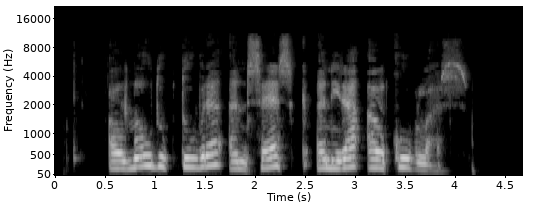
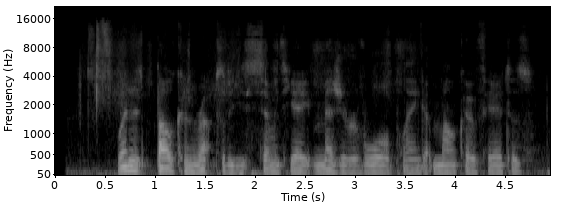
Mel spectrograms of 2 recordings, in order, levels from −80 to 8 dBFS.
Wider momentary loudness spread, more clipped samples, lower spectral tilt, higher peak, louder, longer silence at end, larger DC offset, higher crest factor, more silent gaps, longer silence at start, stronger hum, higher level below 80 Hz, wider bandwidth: about the same, 11 LU vs 9 LU; neither; about the same, -5.5 dB/octave vs -6.5 dB/octave; first, -4 dBFS vs -12 dBFS; first, -19 LUFS vs -35 LUFS; first, 0.6 s vs 0 s; neither; second, 16 dB vs 22 dB; neither; first, 0.55 s vs 0.1 s; neither; second, -74 dBFS vs -54 dBFS; second, 11 kHz vs 16 kHz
